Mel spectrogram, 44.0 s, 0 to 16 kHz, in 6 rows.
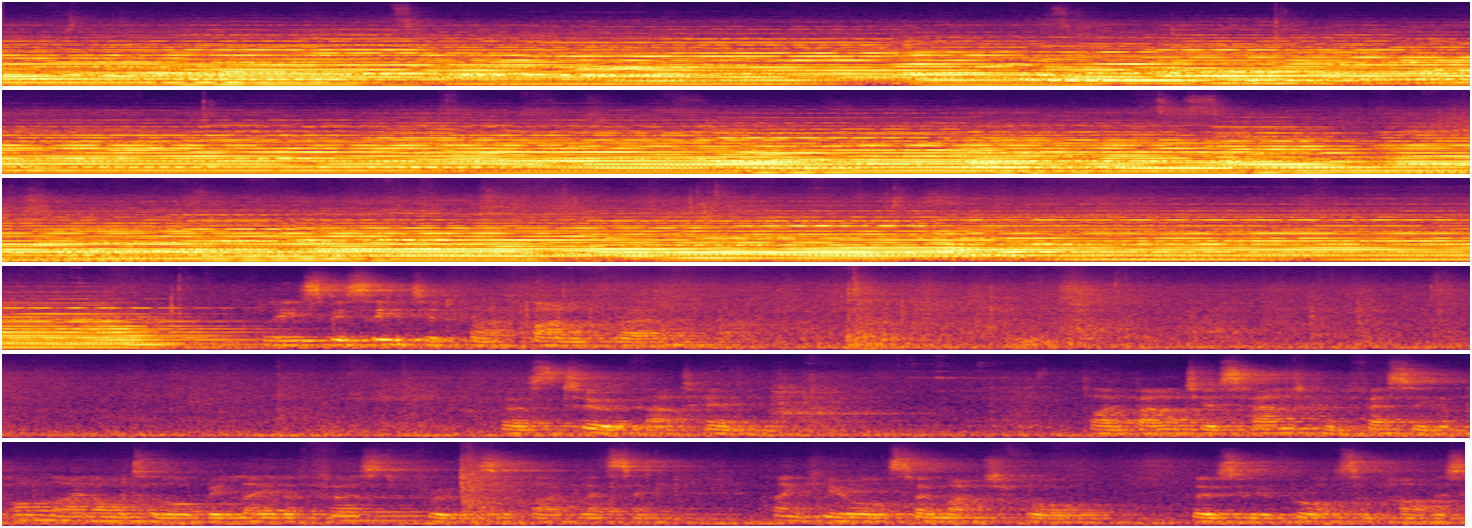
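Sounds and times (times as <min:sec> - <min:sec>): church organ playing chords: 0:00.0 - 0:25.2.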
